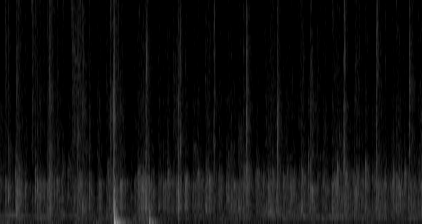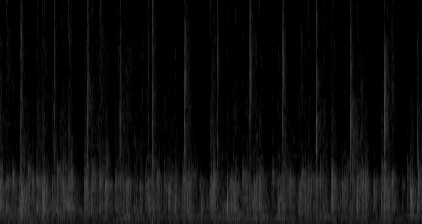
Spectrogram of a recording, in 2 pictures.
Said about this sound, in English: Come on, clap your hands, lift your voice.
